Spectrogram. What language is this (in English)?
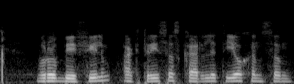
Russian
